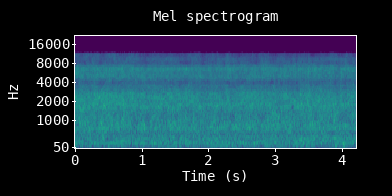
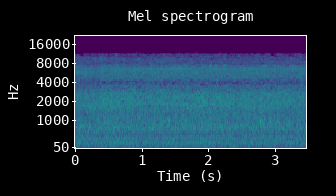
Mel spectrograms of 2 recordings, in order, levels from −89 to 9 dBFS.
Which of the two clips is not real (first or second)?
first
